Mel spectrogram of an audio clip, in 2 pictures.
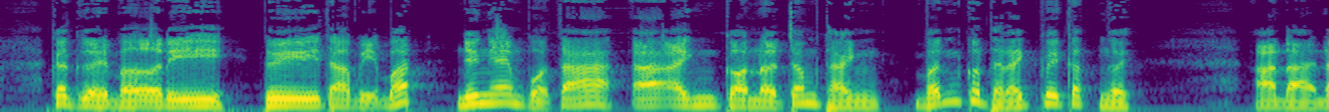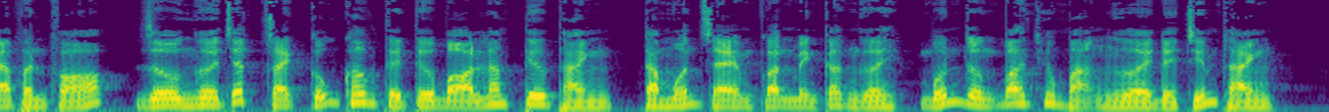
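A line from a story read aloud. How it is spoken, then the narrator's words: Loud laughter. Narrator (Vietnamese): A Áp ngửa mặt lên trời cười to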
